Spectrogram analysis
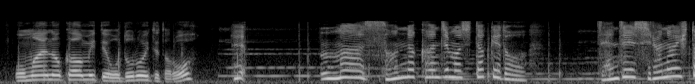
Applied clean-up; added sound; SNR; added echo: none; none; none; none.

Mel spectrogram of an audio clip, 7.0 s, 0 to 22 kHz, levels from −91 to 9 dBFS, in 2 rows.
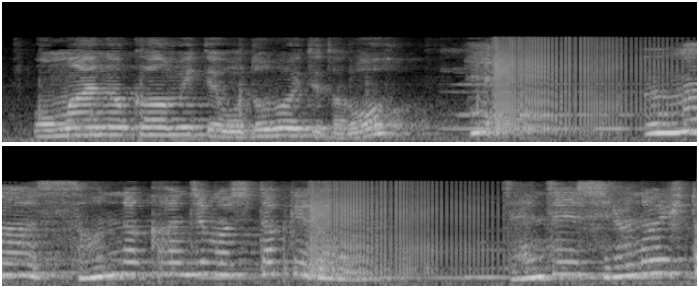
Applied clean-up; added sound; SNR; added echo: none; Fart; 8 dB; reverberation time 0.7 s.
